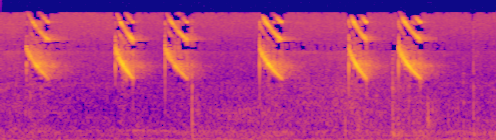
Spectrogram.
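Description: A bird sings a short series of high, sweeping chirps, about six quick descending notes spaced roughly half a second apart, clear over a low background rumble.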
